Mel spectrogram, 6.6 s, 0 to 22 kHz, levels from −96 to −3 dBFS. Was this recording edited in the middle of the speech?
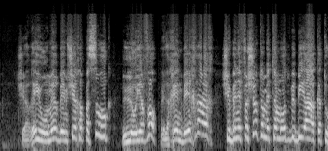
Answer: yes; 1 cut; at 3.2 s

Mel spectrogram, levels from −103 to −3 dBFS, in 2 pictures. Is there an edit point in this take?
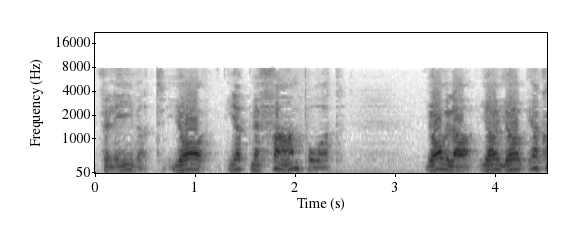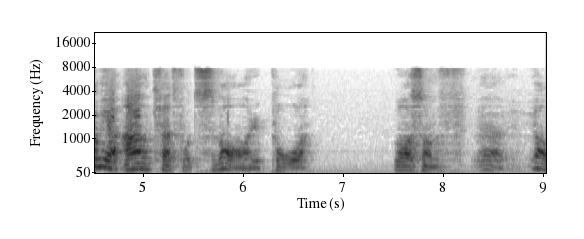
no; 0 cuts

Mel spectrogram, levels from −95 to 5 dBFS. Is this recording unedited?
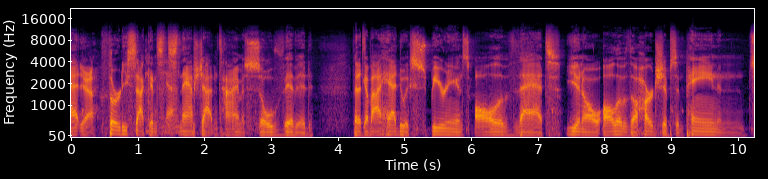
no; 3 cuts; at 1.4 s, 4.4 s, 7.4 s

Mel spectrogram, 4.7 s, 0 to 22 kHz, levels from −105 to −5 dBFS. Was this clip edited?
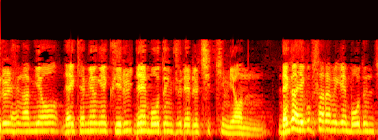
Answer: yes; 2 cuts; at 1.6 s, 3.4 s

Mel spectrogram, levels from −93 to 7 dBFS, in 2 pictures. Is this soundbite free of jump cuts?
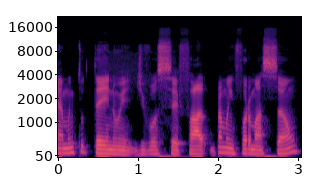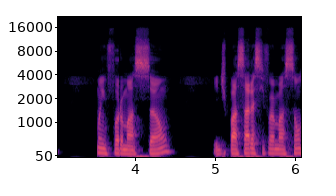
no; 2 cuts; at 2.0 s, 3.5 s

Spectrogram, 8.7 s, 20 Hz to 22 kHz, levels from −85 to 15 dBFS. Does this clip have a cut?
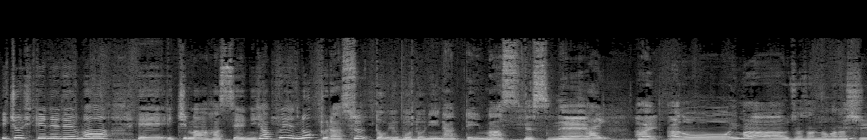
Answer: no; 0 cuts

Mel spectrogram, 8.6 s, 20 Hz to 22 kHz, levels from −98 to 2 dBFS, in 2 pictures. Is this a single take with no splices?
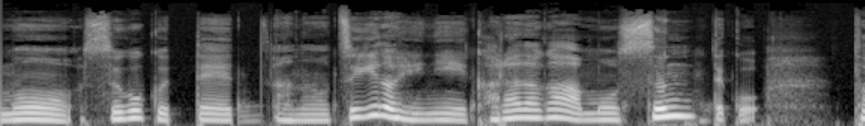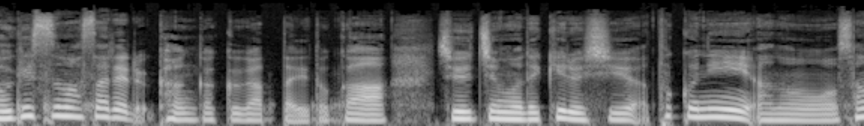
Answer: yes; 0 cuts

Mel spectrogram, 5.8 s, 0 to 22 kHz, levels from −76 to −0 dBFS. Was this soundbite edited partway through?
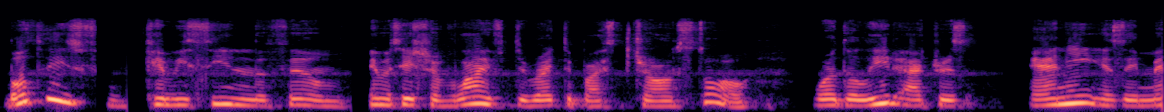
no; 0 cuts

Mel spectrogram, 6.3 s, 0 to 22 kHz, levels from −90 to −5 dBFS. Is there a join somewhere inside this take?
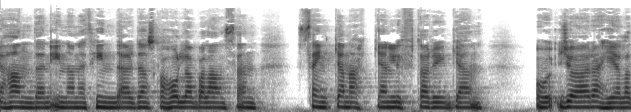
no; 0 cuts

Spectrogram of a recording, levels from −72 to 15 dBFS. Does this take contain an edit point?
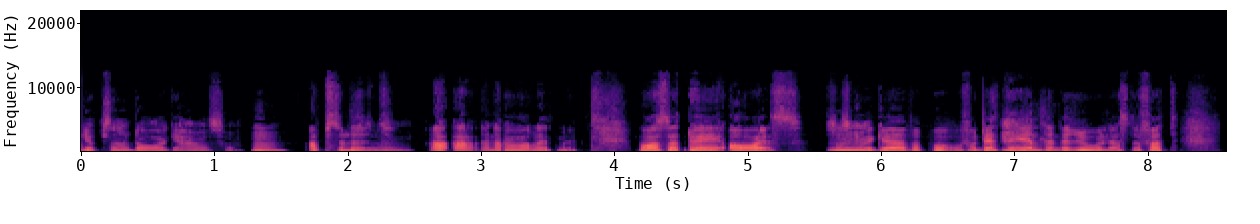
yes; 4 cuts; at 1.2 s, 2.5 s, 3.1 s, 4.5 s

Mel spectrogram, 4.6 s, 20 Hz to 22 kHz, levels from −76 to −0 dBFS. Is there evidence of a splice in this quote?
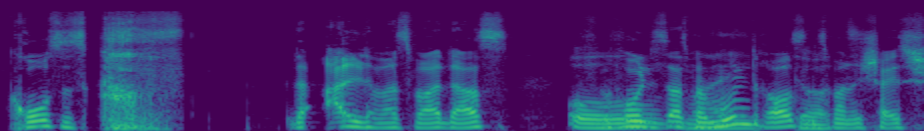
no; 0 cuts

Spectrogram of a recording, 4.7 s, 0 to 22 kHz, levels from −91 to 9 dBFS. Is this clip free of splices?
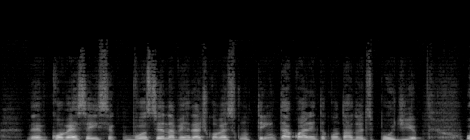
no; 1 cut; at 1.2 s

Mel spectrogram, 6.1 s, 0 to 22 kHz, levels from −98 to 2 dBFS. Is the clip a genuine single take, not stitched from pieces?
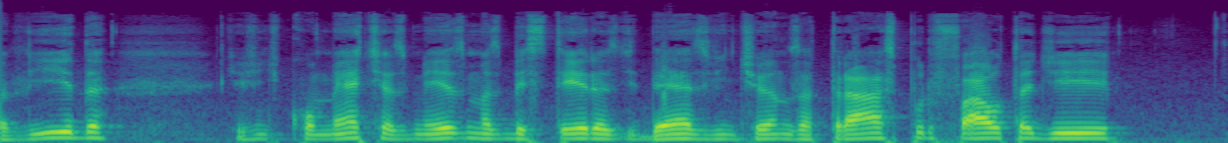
yes; 0 cuts

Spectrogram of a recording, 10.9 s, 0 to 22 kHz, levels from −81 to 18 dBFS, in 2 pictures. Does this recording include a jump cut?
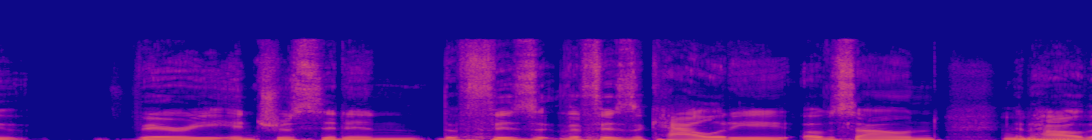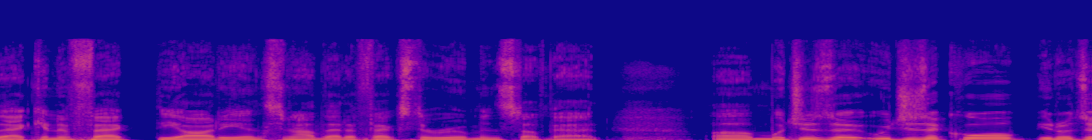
yes; 1 cut; at 8.2 s

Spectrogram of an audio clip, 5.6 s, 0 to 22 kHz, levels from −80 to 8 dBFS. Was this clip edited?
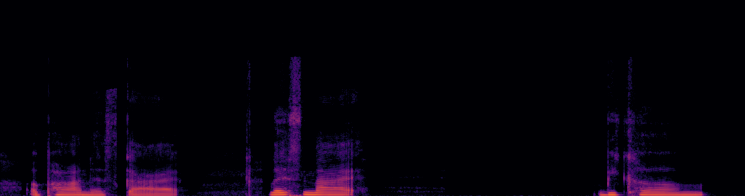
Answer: yes; 1 cut; at 2.0 s

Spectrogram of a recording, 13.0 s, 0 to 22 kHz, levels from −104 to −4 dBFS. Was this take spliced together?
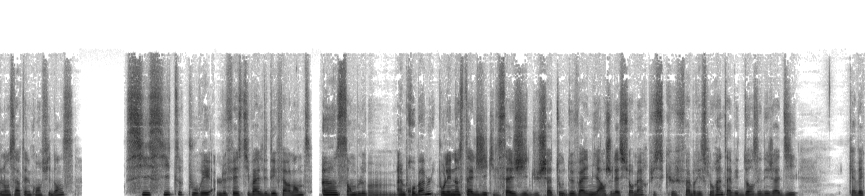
yes; 4 cuts; at 3.2 s, 5.5 s, 7.9 s, 8.5 s

